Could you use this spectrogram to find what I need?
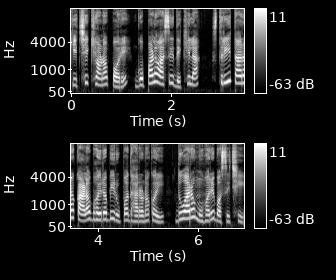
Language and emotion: Odia, neutral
